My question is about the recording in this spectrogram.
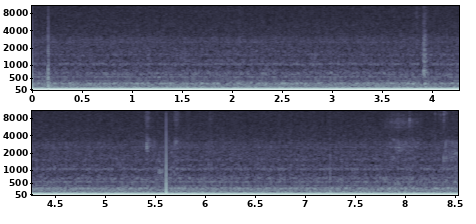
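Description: A steady low electrical hum runs throughout, with two faint clicks about four and five and a half seconds in.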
